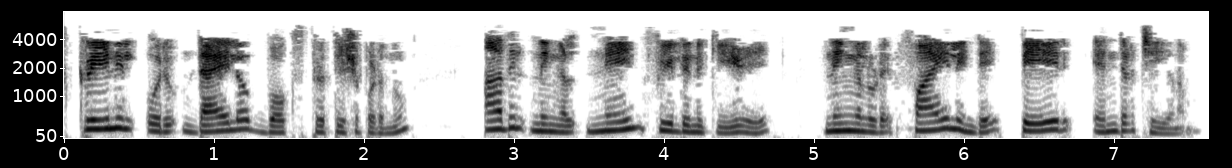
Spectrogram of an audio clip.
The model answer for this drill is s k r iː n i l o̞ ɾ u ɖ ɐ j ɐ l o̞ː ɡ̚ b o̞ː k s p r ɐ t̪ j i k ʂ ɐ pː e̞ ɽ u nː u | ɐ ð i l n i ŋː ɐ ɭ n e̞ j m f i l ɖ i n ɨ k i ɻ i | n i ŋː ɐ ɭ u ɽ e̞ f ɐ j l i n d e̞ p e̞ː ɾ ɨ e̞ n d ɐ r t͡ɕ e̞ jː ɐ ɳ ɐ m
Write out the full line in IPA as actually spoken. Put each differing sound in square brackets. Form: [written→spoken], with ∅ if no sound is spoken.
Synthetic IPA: s k r iː n i l o̞ ɾ u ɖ ɐ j ɐ l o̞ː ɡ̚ b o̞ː k s p r ɐ t̪ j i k ʂ ɐ pː e̞ ɽ u nː u | ɐ ð i l n i ŋː ɐ ɭ n e̞ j m f [i→iː] l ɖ i n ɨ k [i→iː] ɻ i | n i ŋː ɐ ɭ u ɽ e̞ f ɐ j l i n d e̞ p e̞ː ɾ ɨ e̞ n d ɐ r t͡ɕ e̞ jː ɐ ɳ ɐ m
